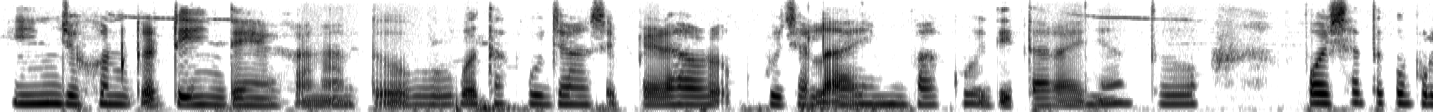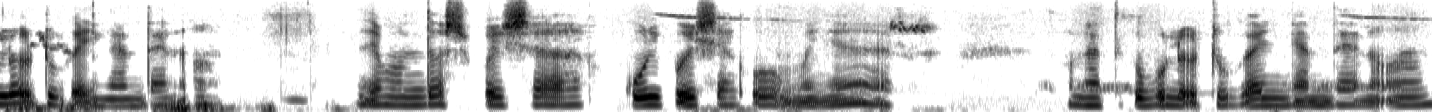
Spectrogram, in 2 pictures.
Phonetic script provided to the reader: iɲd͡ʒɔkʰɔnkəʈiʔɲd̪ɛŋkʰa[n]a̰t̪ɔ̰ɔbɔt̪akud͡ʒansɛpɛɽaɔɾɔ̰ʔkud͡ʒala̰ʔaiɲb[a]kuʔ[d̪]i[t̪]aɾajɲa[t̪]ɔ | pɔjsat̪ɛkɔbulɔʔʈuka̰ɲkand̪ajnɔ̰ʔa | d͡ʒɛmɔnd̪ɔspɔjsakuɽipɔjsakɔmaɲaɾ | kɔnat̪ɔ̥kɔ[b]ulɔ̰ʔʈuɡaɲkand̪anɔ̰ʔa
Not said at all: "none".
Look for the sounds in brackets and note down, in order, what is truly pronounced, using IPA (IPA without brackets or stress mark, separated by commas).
n, a, d̪, t̪, t̪, b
